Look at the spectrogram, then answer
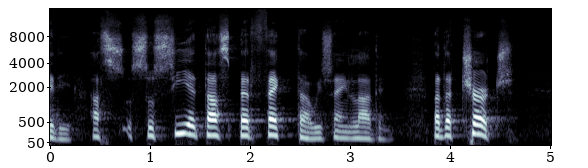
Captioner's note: speaks in foreign language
